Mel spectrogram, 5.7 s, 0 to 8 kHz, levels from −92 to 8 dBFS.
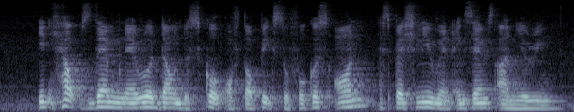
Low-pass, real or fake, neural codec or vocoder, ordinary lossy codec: none; real; none; none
